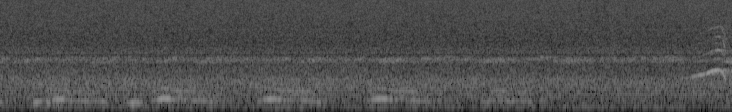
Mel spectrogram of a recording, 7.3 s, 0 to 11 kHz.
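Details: Courting great grey owls at midnight, 23 April 2019, calling off camera near a nest: a faint string of low, soft hoots about once a second, set in steady background hiss and ending with one rising higher whistle.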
